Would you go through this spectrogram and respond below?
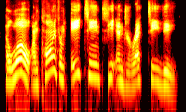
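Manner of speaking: ordinary talk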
